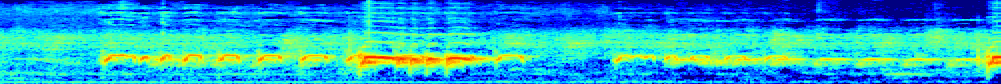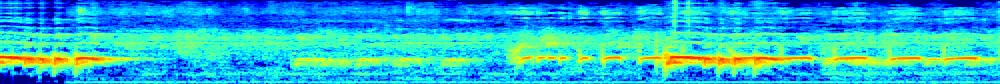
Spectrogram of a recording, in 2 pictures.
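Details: Zebra dove, local and Bangkok crossing cemani strains, female calling the male, recorded as a lure: rapid staccato rolling coos in four bursts over ten seconds, notes beaded into quick trills, with a faint steady low hum beneath.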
